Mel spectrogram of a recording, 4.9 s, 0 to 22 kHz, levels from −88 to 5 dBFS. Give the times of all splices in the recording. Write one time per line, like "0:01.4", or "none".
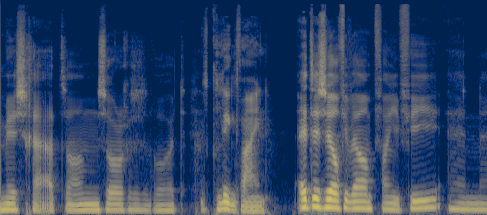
0:01.0
0:01.5
0:02.4
0:03.4
0:03.7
